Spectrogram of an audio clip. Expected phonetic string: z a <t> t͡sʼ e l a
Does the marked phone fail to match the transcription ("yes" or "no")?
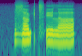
yes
